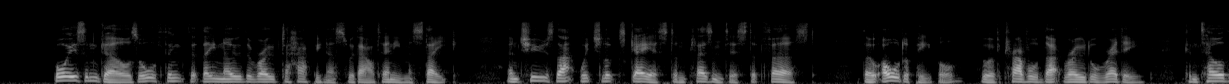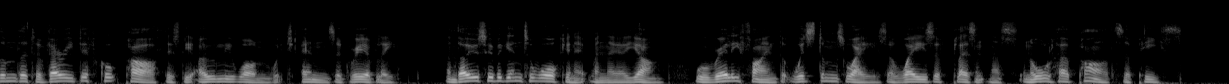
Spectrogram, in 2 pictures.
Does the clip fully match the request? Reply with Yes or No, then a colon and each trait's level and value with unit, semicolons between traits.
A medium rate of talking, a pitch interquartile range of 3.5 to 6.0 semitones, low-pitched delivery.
Yes: average, 185 wpm; average, 4.8 semitones; low, 115 Hz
